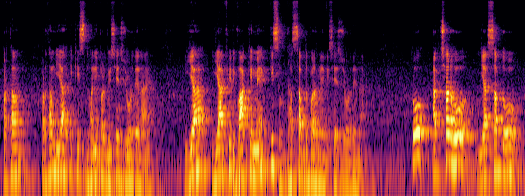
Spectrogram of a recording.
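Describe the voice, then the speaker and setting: Male lecturer, mid-pitched, explanatory delivery with self-corrections and stressed example words, in a roomy space with faint background hum. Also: fairly bright tone. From India. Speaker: education lecturer. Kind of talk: classroom-style lecture. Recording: roomy echo, faint ambience.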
